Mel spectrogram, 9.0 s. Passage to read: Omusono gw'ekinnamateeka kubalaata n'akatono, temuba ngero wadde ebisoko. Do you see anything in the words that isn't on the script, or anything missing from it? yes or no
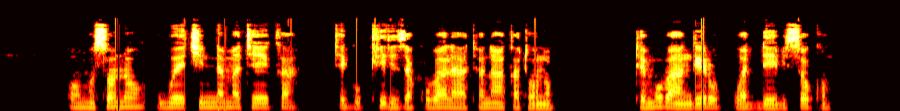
yes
